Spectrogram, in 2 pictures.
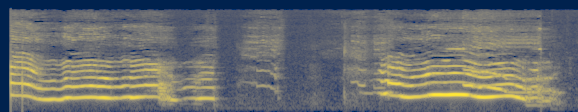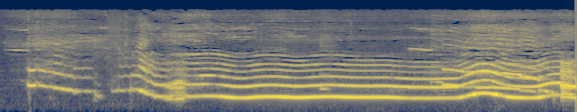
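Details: Two Siberian huskies howl after hearing a car alarm: long, steady, tonal wails that bend upward and downward in pitch, with brief pauses near two and six seconds before the voices resume and overlap into a sustained chorus.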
